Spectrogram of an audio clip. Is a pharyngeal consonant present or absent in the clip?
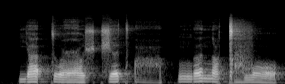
present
